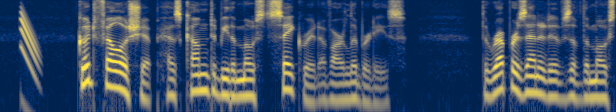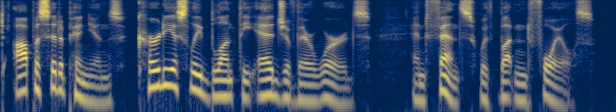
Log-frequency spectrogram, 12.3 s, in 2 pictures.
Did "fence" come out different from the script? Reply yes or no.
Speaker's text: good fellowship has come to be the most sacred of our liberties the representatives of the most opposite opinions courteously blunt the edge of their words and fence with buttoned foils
no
